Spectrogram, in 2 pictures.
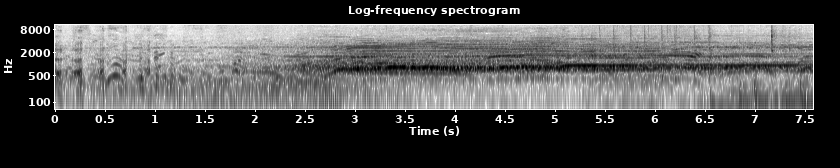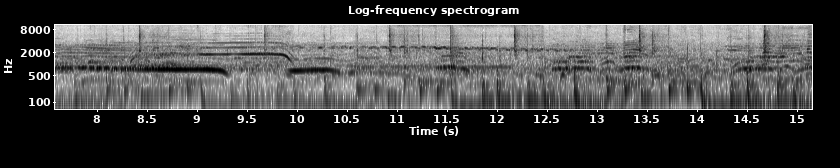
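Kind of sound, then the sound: crowd, large crowd cheering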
